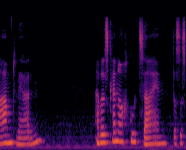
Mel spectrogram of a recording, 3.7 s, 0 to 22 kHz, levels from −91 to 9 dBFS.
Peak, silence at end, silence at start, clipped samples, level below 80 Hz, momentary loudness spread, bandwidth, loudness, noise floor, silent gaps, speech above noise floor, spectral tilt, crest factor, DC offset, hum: -20 dBFS; 0 s; 0 s; under 0.1%; -68 dBFS; 9 LU; 14 kHz; -35 LUFS; -63 dBFS; none; 29 dB; -5 dB/octave; 16 dB; under 0.1%; none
